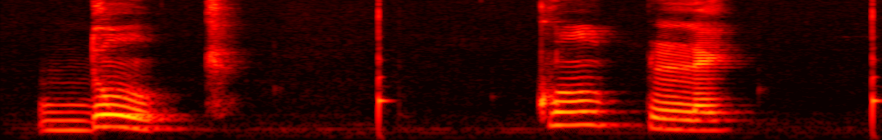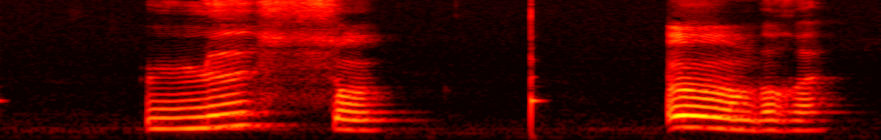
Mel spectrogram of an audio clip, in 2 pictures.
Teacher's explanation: ON and OM are pronounced [ɔ̃]. [ɔ̃] is a nasal vowel.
